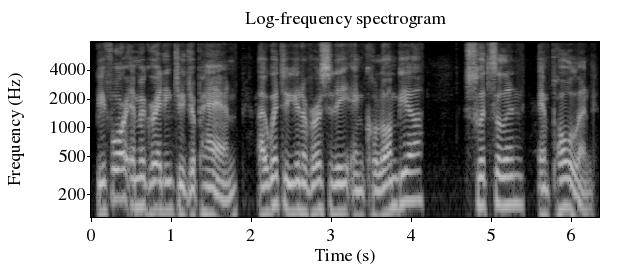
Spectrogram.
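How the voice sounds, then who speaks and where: This is an American man in his sixties hosting an instructional video. His voice sits at an average pitch for a man. He explains things step by step in a measured, scripted manner, and the sound is dry, with hardly any room in it. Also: darkish tone, dry recording. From South Florida, United States. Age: 60s. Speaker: language-learning video host, polyglot. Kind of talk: scripted instructional narration to camera.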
